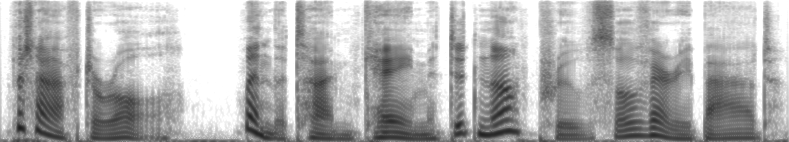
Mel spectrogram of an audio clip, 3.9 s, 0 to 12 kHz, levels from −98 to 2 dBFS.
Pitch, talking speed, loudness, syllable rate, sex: 130 Hz, 215 wpm, -21 LUFS, 4.8 syllables/s, male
